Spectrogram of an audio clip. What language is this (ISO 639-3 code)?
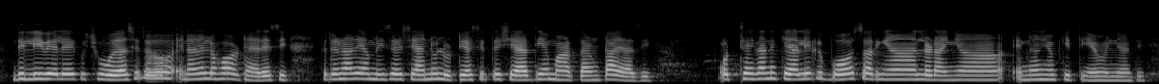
pan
